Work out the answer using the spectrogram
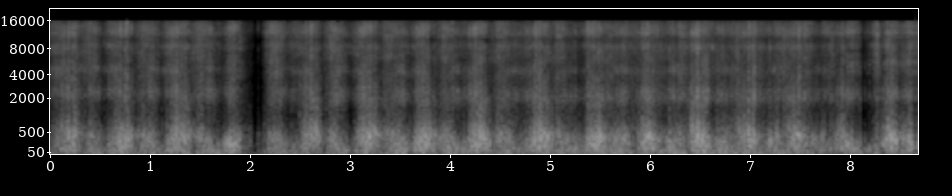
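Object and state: Dry konjac sponge.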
